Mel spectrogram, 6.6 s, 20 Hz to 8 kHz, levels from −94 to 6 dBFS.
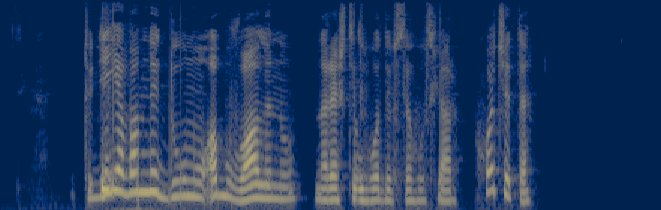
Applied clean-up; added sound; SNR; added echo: neural mask model Resemble Enhance denoiser.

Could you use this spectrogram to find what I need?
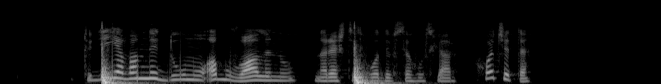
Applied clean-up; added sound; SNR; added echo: none; Knock; -4 dB; none.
